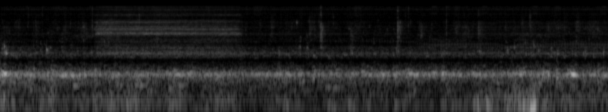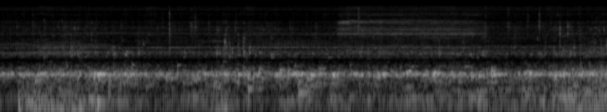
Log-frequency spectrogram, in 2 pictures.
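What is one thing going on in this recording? A scuba regulator hisses with each breath.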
